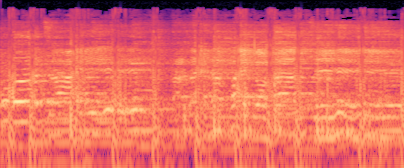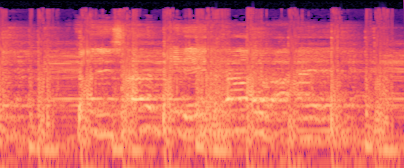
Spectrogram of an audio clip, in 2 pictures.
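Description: Live Thai ramwong dance band music, a wavering melody over a steady beat.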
